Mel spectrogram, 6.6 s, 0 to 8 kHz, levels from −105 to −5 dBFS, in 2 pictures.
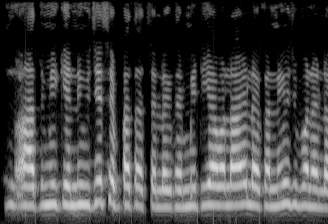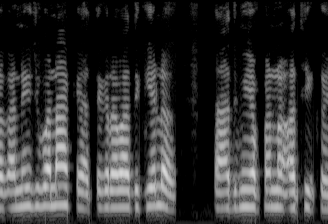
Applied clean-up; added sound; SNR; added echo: none; none; none; none.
